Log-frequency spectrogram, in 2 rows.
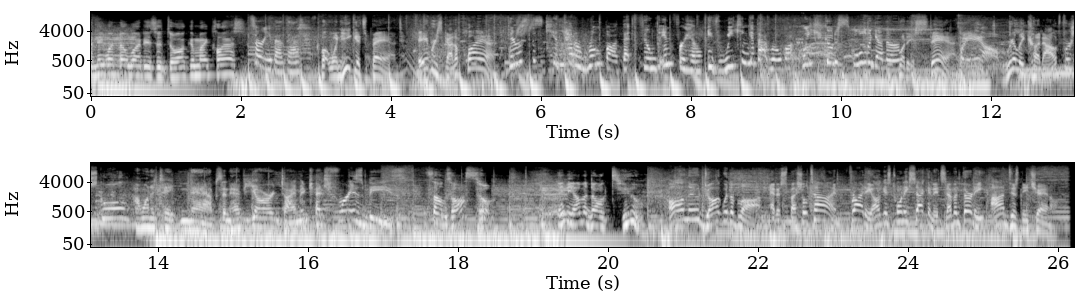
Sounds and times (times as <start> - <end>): Music: 0.0 - 26.2
Speech: 3.1 - 18.4, 19.3 - 26.0.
